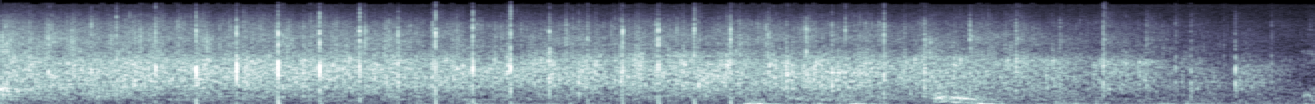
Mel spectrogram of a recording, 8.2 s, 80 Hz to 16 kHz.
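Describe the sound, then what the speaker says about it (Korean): Applause fills the hall as the president of Korea University is welcomed at the university's 110th anniversary ceremony, a steady wash of many hands clapping with a few sharper claps standing out and low murmurs beneath. "큰 박수로 염재호 총장님을 맞이해 주십시오"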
